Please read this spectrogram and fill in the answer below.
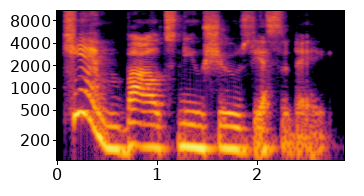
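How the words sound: The stress falls on the word Kim. "underline Kim"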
